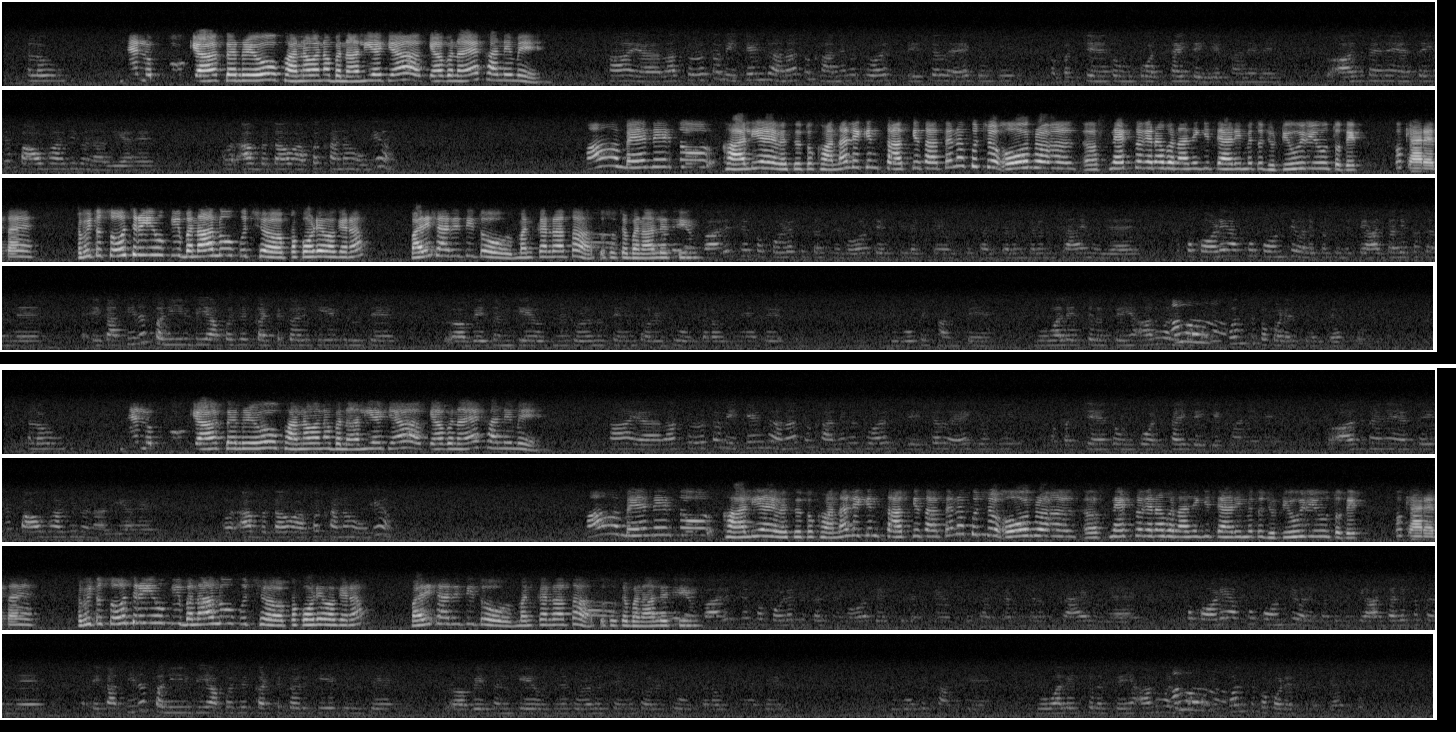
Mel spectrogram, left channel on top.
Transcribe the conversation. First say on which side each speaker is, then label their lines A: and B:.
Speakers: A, on the left; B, on the left.
A: Hello
B: Hello क्या कर रहे हो खाना वाना बना लिया क्या क्या बनाया है खाने में
A: हाँ यार आज थोड़ा सा वीकेंड था ना तो खाने में थोड़ा स्पेशल है क्योंकि अब बच्चे हैं तो उनको अच्छा ही चाहिए खाने में तो आज मैंने ऐसे ही ना पाव भाजी बना लिया है और आप बताओ आपका खाना हो गया
B: हाँ मैंने तो खा लिया है वैसे तो खाना लेकिन साथ के साथ है ना कुछ और स्नैक्स वगैरह बनाने की तैयारी में तो जुटी हुई हूँ तो देखो क्या रहता है अभी तो सोच रही हूँ कि बना लूँ कुछ अ, पकोड़े वगैरह बारिश आ रही थी तो मन कर रहा था
A: हाँ
B: तो सोचा बना
A: पकोड़े
B: लेती हूँ
A: बारिश में पकोड़े तो सच में बहुत टेस्टी लगते हैं उसके साथ गरम गरम चाय हो जाए तो पकोड़े आपको कौन से वाले पसंद है प्याज वाले पसंद है या एक आती है ना पनीर भी आपको ऐसे कट करके फिर उसे ब- अ, बेसन के उसमें थोड़ा सा सेमी सॉलिड जो होता है उसमें ऐसे डु- डुबो के छानते हैं वो वाले अच्छे लगते हैं या आलू वाले
B: हाँ,
A: पकोड़े कौन से पकोड़े अच्छे लगते हैं आपको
